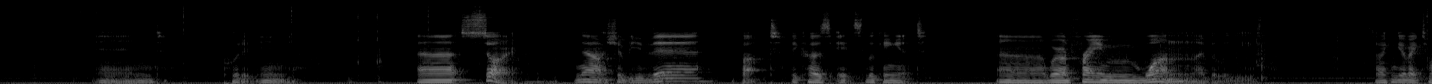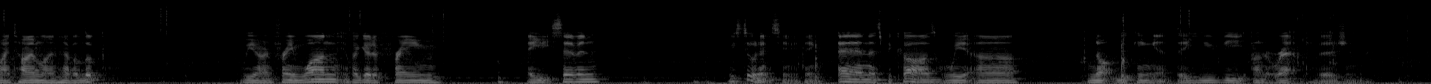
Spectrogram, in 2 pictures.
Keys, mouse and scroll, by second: 1.8 click, 3.5 shift+middle click, 4.2 click, 5.2 Tab, 5.5 z, 14.2 click, 17.8 click, 18.6 right click, 19.2 z, 20.8 z, 21.4 z, 23.1 z.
